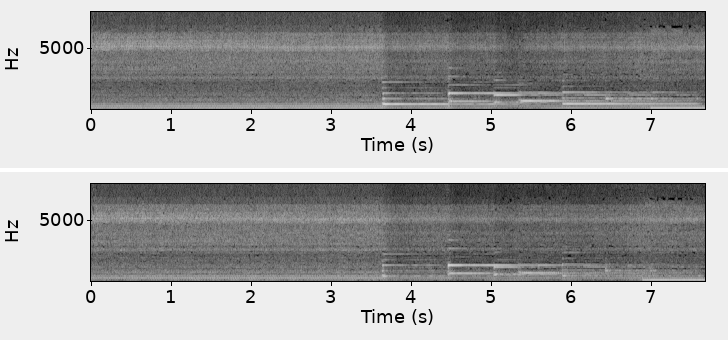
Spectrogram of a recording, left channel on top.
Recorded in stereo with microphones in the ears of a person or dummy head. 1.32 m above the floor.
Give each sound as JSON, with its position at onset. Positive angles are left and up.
{"t": 3.6, "sound": "a piano", "side_deg": -35, "distance_m": 2.5}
